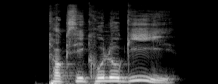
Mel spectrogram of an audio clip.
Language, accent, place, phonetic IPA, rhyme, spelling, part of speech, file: German, Germany, Berlin, [tɔksikoloˈɡiː], -iː, Toxikologie, noun, De-Toxikologie.ogg
- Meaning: toxicology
